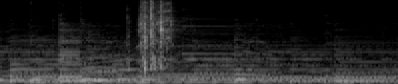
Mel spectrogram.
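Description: A single-lens reflex camera's shutter fires once about a second in, a sharp click over background music.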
